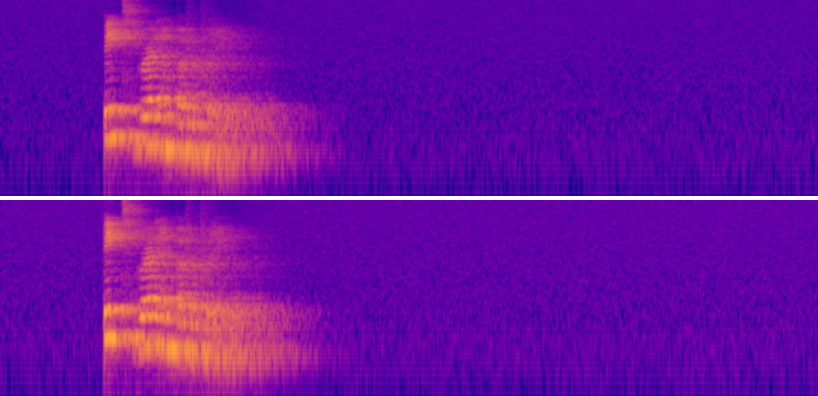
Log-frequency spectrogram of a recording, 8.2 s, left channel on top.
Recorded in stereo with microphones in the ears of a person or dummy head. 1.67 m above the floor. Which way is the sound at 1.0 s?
60° right (ahead or behind).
